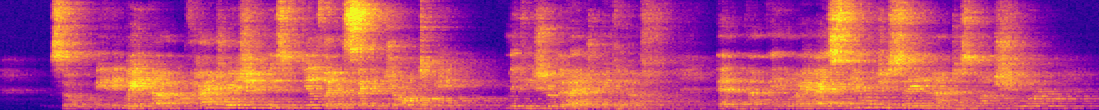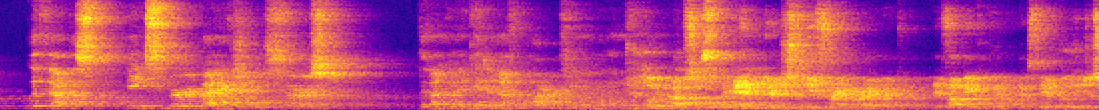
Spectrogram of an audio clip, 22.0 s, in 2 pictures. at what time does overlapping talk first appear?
17 s

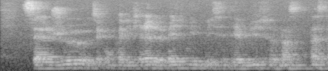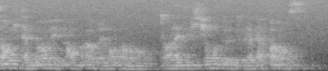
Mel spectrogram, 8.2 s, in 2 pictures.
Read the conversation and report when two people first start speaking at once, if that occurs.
none

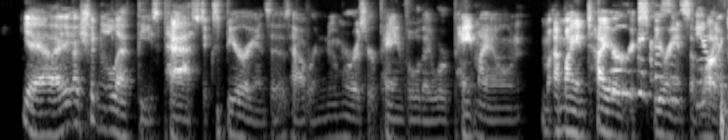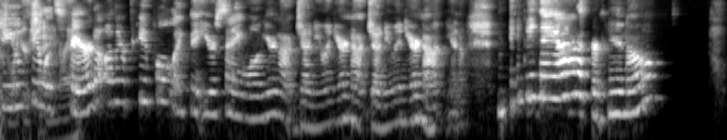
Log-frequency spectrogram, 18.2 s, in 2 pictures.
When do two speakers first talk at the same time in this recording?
8 s

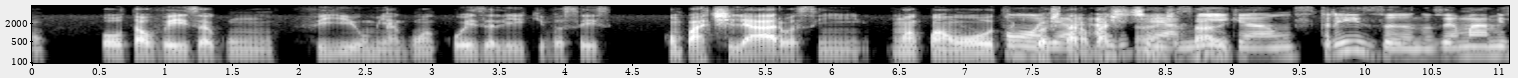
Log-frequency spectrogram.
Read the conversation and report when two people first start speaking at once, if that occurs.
8 s

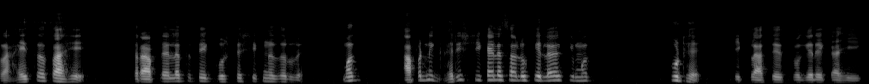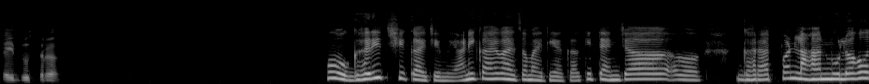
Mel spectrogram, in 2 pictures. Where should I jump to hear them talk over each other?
none

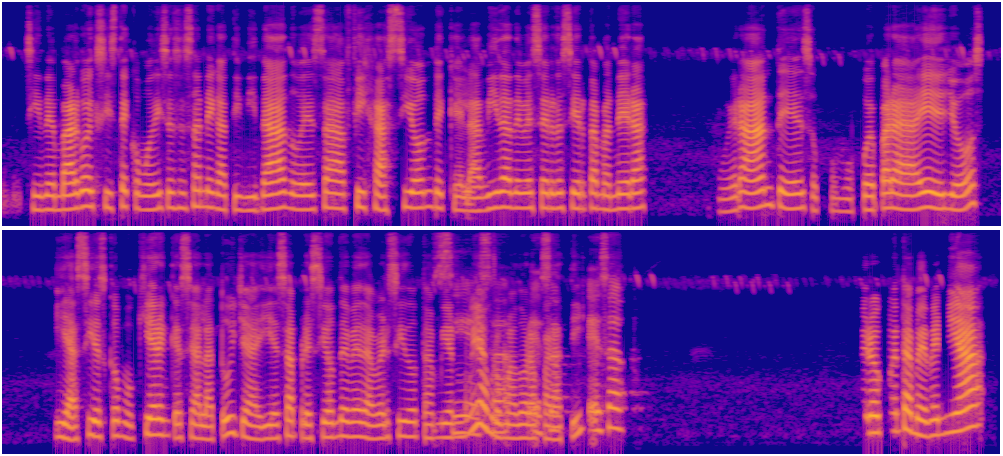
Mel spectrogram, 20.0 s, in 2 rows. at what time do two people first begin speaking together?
14 s

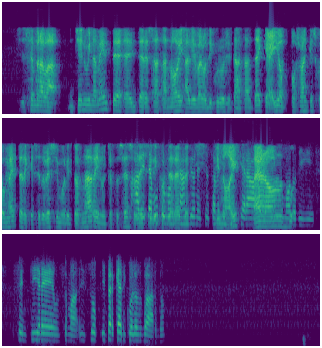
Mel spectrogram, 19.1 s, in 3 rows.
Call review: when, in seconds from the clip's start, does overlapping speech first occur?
9 s

